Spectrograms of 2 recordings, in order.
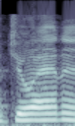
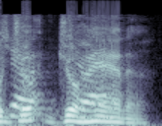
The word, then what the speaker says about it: Joanna: So we have Joanna and we have, it's Joanna, right? Or Johanna. – Joanna Ray. – Okay, so we don't pronounce the H.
